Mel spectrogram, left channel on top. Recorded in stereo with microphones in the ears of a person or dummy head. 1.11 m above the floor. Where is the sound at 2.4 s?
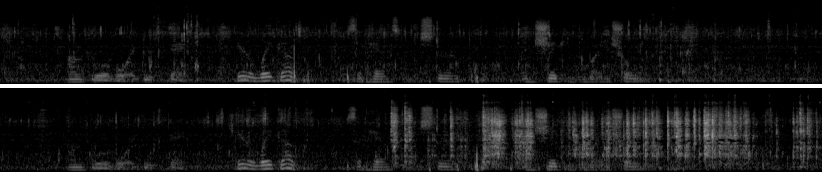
5° right (ahead or behind), 0.6 m.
